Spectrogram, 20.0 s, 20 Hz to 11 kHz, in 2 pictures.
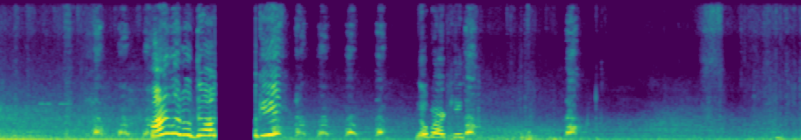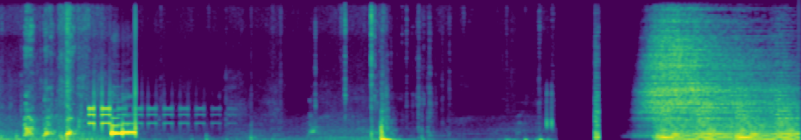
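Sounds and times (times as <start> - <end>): electronic chime beeping: 11.2 - 12.3.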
